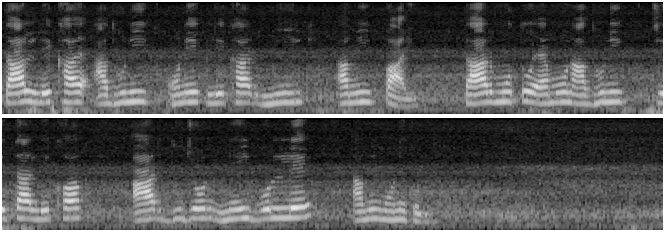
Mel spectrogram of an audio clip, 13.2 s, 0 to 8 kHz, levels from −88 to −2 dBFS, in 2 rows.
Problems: none marked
